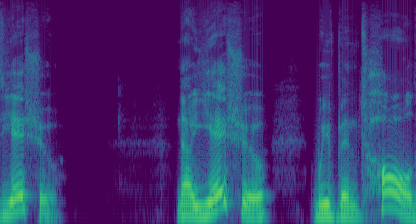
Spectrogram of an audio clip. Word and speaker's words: Yeshu: They didn't pronounce the ayin, so Yeshua became Yeshu.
